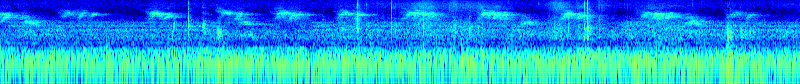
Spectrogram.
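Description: A small bird chirping over and over, faint, in short high chirps about two a second, with a few faint ticks.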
